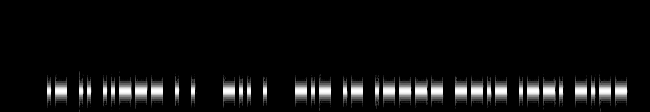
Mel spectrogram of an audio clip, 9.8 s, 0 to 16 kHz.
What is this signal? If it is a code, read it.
Morse code, heard as a keyed tone, about 21 wpm, 700 Hz. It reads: AI2EE DE KA1QPY
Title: USA Callsign DE Callsign 20wpm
